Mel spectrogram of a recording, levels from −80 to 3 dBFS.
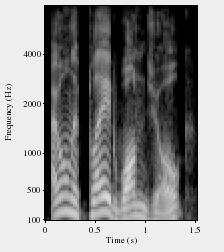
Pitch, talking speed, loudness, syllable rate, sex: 150 Hz, 195 wpm, -16 LUFS, 5.1 syllables/s, male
